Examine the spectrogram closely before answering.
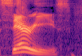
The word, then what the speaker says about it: Ceres: There's a dwarf planet, I think it's pronounced Ceres, that might have water.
